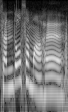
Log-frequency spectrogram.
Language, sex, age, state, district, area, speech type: Tamil, female, 18-30, Tamil Nadu, Mayiladuthurai, urban, read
